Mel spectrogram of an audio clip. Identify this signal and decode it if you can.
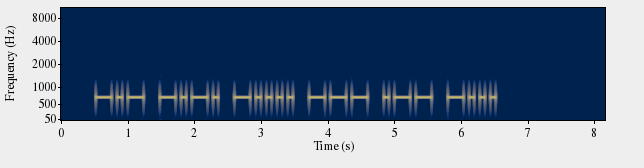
Morse code, heard as a keyed tone, about 15 wpm, 700 Hz. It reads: KC6OWB
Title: USA Call Signs - 6 Characters - Repeated 3x - 15wpm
